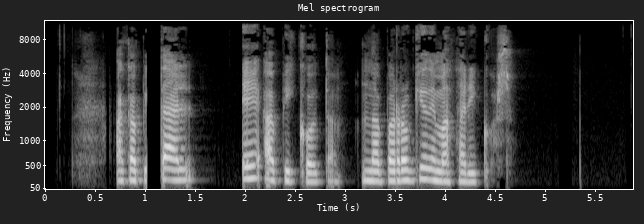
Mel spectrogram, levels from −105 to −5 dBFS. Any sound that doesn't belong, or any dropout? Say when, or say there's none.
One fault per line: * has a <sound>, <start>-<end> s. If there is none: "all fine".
* has a dropout, 1.0-1.2 s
